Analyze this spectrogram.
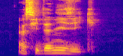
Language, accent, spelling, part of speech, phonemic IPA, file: French, France, acide anisique, noun, /a.sid a.ni.zik/, LL-Q150 (fra)-acide anisique.wav
- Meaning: anisic acid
